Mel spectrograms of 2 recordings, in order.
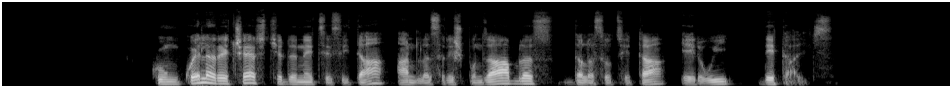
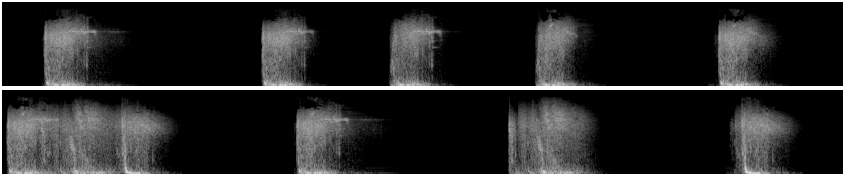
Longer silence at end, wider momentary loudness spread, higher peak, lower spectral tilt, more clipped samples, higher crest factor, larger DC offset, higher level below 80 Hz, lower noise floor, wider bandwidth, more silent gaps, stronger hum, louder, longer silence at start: first, 1.2 s vs 0.55 s; first, 17 LU vs 14 LU; about the same, -2 dBFS vs -2 dBFS; first, -5 dB/octave vs -2.5 dB/octave; neither; about the same, 20 dB vs 20 dB; neither; second, -60 dBFS vs -28 dBFS; about the same, -82 dBFS vs -83 dBFS; about the same, 14.5 kHz vs 15.5 kHz; second, none vs 8.10-8.21 s; neither; about the same, -20 LUFS vs -18 LUFS; first, 1.55 s vs 0.4 s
